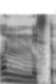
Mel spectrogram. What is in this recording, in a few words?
brilliant, Finnish; Worms Armageddon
